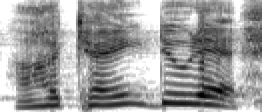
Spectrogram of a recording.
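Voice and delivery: low, slow, feeble excuse; mock whiny refusal. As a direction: mumble it weakly. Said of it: "what came back to me".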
